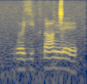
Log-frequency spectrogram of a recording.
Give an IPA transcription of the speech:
b w ɵ zʲ ɵ k ɗ ɑ ŋ͡ǀ e

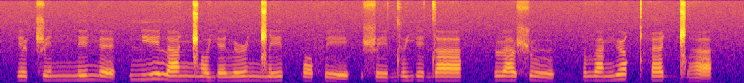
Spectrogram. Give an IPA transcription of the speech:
e ʈ͡ʂ e nː e ŋ ɛ | lʲ e l a ŋ͡ǁ ɔ j ɛ l ə˞ ŋ͡ǁ e pː ɔ f e | ʂ e d ɵ j e d a | ɭ a ʂ ɵ | v a ŋ ʉ qʰ e ɡ͡ǁ a

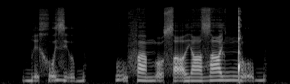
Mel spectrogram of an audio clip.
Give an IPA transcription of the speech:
b ḛ˨ x o̰˦ zʲ o̰˨ b | ṵ˧ f a˨ m ṵ˨ sˤ a̰˨ j æ˨ zˤ æ˦ lʲ ŋ͡ǃ o̰˦ b

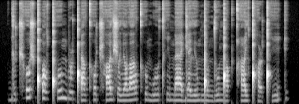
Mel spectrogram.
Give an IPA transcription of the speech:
ɡʲ u t͡ʃʰ o ʃ ǃʼ o lˠ ǃʰ u m b u ɭ ǃʼ æ lˠ kʰ o t͡ʃʰ ɒ lʲ ʃ o lʲ o lˠ e lˠ kʰ u m w u tʰ i m ɾ æ ɡʲ æ lʲ u m ŋ͡ǃ u n d u ŋ͡ǃ ɒ k qʰ i lʲ ǃʰ ɒ ɭ ǃʰ i k

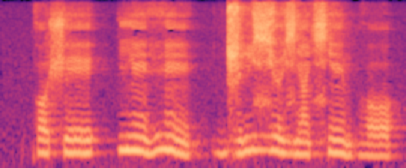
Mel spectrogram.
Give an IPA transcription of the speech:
k ɔ ʃ e | j ẽ ɦ ẽ | ɖ͡ʐ i ʑ ɘ ʑ ã ɕ ẽ bʱ ɔ

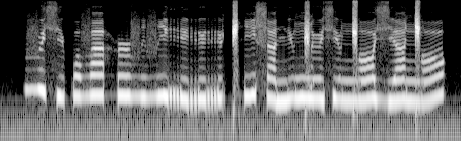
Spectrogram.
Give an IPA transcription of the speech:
v ʏ sʲ ə˞ p ɔ v a h ə˞ v i v i rʲ e rʲ ə˞ rʲ o ǁʰ i s a nʲ o ŋ͡ǁ ʏ sʲ ɔ ŋ͡ǁ ɒ zʲ a ŋ͡ǁ ɒ

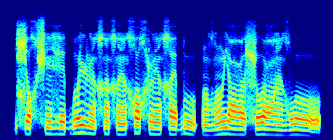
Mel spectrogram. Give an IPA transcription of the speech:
ɕ o χ ʃ ẽ ɦ e ɓ ʊ j ɭ ẽ χ ɛ̃ χ ɛ̃ χ u χ ɭ ẽ χ ɛ ɓ u ʔ õ ʁ õ j ʕ ʊ ɬ o ʕ ɛ̃ ʁ w o

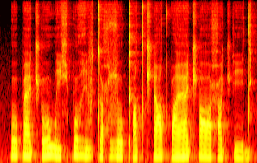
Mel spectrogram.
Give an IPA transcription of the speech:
o p æ t͡ʃʼ o w i ç p o ɦ i v t o ħ ɮ o kʼ æ tˤ t͡ʃʼ æː tˤ p æː t͡ʃʼ ɒː ħ ɒ t͡ʃʼ i d

